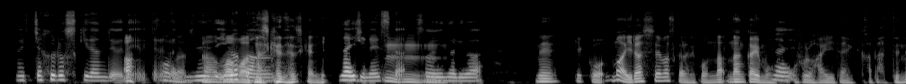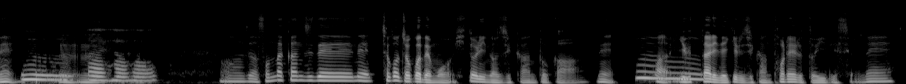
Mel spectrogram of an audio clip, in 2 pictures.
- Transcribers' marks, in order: none
- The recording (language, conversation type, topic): Japanese, advice, 旅先でのストレスをどうやって減らせますか？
